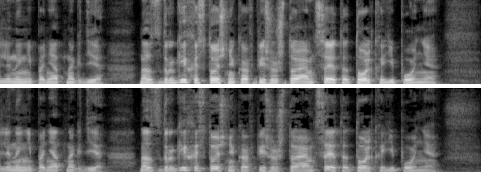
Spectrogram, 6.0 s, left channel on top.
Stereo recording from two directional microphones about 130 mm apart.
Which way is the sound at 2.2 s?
30° left (ahead or behind).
